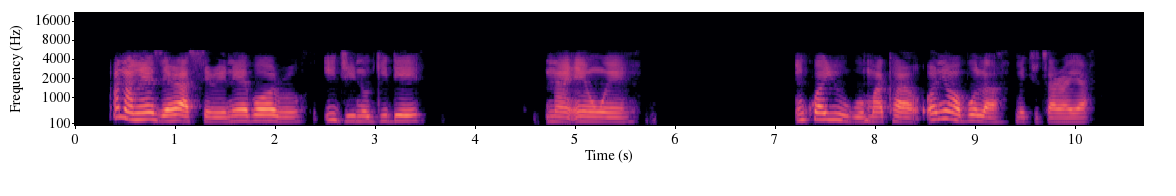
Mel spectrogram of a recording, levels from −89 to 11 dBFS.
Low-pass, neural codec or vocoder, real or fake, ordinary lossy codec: 5.4 kHz; none; real; Opus, 64 kbps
